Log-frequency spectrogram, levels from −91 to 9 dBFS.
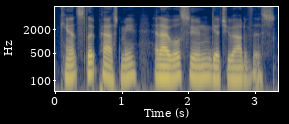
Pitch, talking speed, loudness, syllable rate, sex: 120 Hz, 250 wpm, -18 LUFS, 4.8 syllables/s, male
